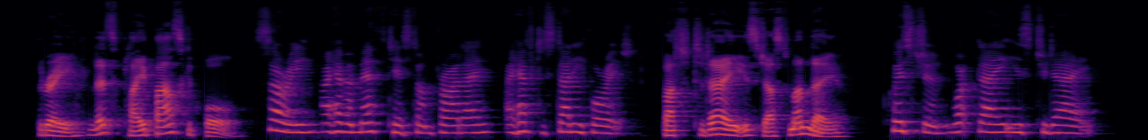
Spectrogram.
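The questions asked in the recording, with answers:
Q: Question, what day is today?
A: Monday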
